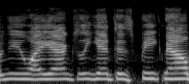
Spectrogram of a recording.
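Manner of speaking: high, whiny, passive-aggressive, put-upon whinge. After muting Rob, the speaker imitates their mom, mock-whiny and passive-aggressive.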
